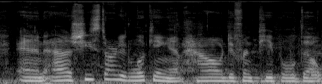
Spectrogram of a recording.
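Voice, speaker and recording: A woman with an American accent speaks at a fairly quick pace with ordinary pitch variation. Audible room echo and noticeable background noise are present. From US West Coast, San Francisco Bay Area. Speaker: game studio founder. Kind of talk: casual interview. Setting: conference venue.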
